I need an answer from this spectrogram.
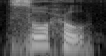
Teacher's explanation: स्वाद को पुर करें, हा को हल्क से पढ़ें।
